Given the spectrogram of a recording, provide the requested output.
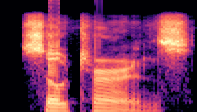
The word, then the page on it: Sauternes: American English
